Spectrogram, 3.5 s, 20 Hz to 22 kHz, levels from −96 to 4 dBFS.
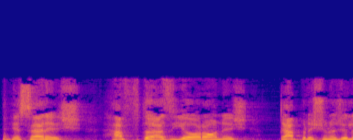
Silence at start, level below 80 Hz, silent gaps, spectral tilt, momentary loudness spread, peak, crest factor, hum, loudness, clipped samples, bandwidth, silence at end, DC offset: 0.05 s; -64 dBFS; none; -4.5 dB/octave; 12 LU; -8 dBFS; 16 dB; none; -25 LUFS; under 0.1%; 10 kHz; 0 s; under 0.1%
